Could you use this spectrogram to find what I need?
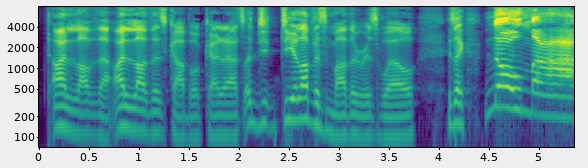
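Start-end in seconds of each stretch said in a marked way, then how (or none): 4.4-5.3 put-on, shrill, very high-pitched screaming. Retelling a film scene where a character yells at his mother: imitating a character screaming. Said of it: "He's just screaming at, like, nothing".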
